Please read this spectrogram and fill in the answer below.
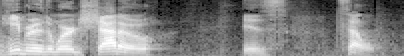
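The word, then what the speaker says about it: צל: In Hebrew, the word shadow is tzel. It's spelled Tzadi Lamed.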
